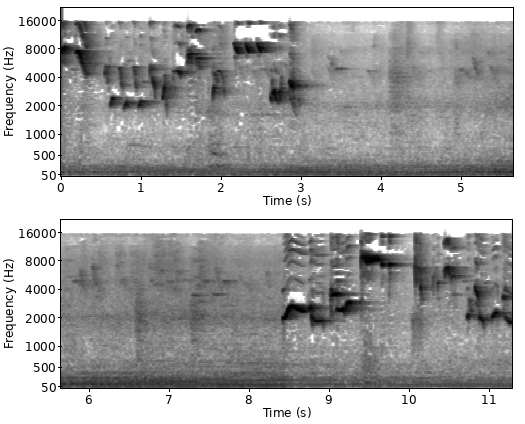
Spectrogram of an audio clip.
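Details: Orange-headed thrush song played to stimulate breeding urge: bursts of varied high whistled and chirping phrases, some rising, for about three seconds, a quiet pause with low hum, then another lively run of sharp notes.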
